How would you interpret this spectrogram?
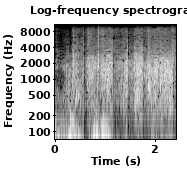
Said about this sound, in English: If you're not clapping, I'm a little disappointed. And if you are clapping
